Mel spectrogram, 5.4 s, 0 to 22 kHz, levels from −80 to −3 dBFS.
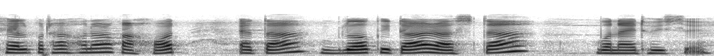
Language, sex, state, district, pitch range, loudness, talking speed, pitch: Assamese, female, Assam, Sonitpur, 220-260 Hz, -16 LUFS, 100 wpm, 235 Hz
